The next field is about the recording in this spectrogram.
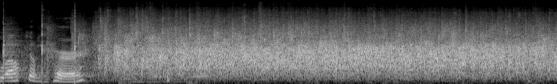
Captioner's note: audience applauding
